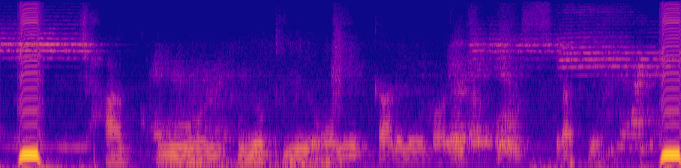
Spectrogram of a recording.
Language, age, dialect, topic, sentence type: Bengali, 60-100, Northern/Varendri, agriculture, statement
